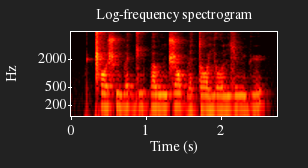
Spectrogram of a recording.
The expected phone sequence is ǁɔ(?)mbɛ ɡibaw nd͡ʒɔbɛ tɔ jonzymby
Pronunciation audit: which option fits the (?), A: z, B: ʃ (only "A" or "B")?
B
